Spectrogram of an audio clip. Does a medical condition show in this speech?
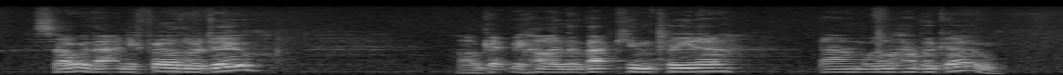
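No.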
